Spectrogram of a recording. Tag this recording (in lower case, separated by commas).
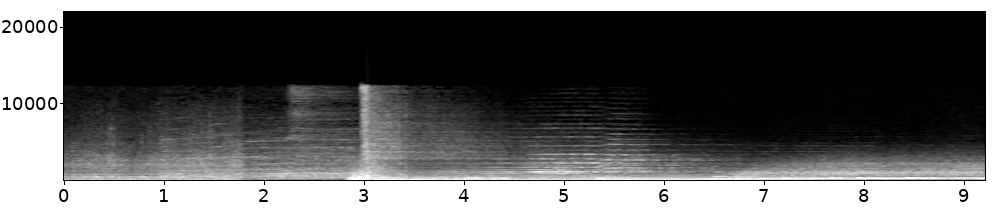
vehicle, music, scary music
